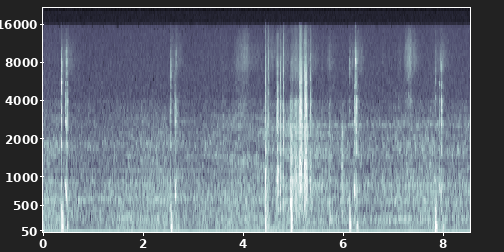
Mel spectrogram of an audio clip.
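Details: Faint, sharp little clicks about every two seconds in a quiet room: hiccups from Pixie, a small animal. Hiccups.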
